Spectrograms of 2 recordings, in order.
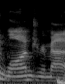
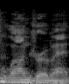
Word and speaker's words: laundromat: owned a laundromat or how do you say laundromat i always say laundry mat yeah i i got corrected like a few years ago that it's that it's laundromat not laundry yeah like i'm not doing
